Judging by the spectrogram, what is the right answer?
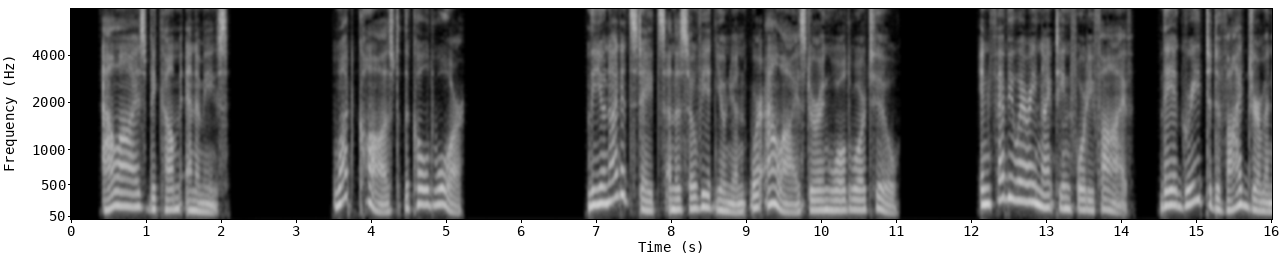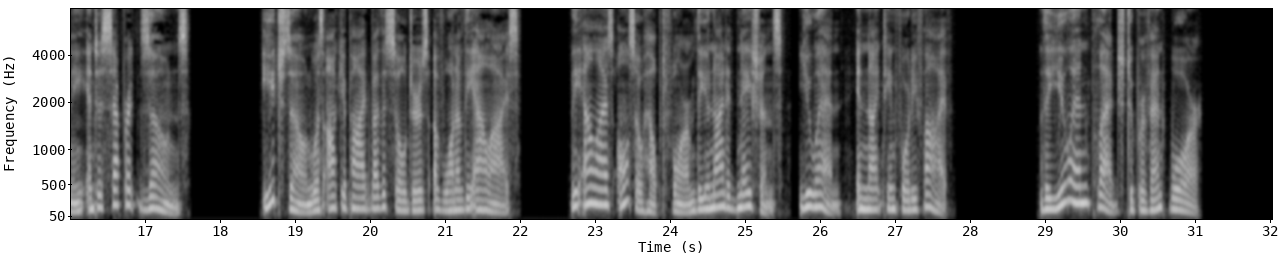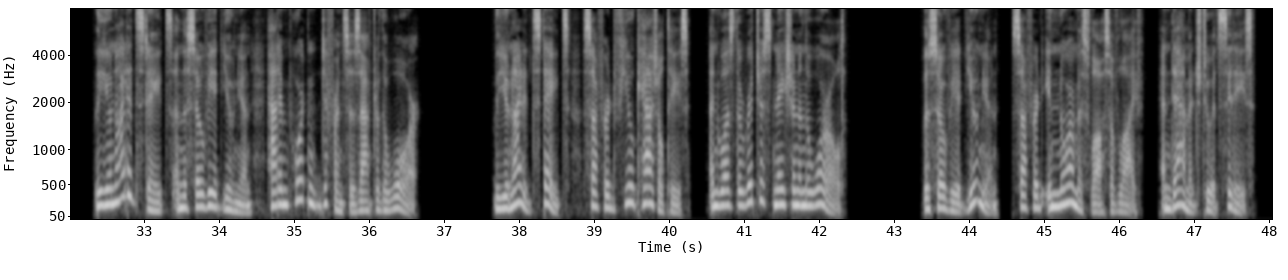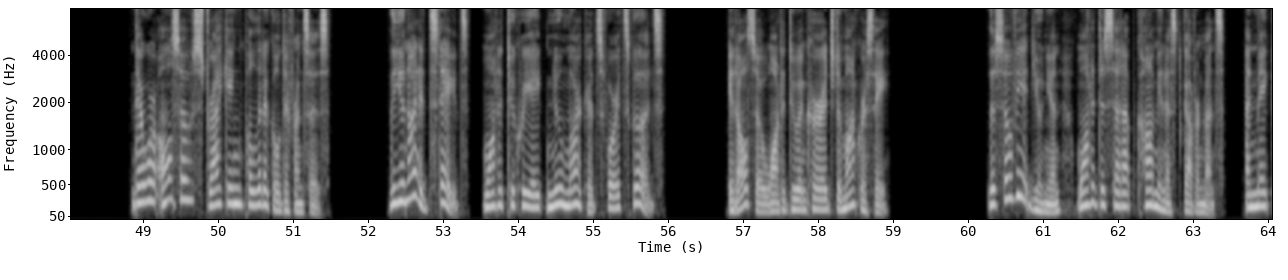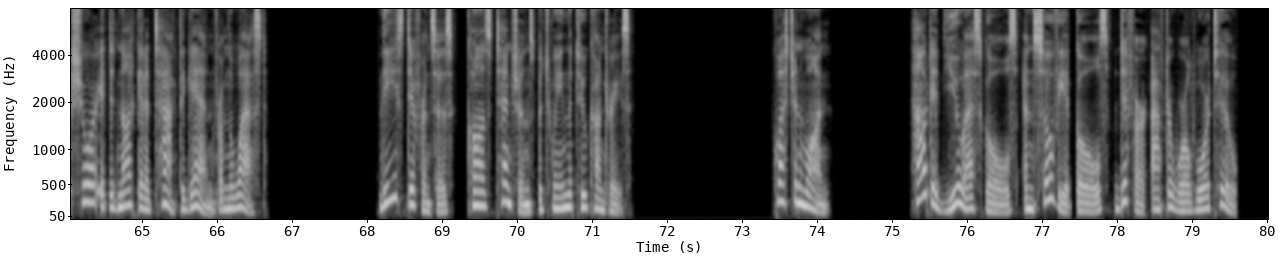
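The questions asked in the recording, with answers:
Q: How did U.S. goals and Soviet goals differ after World War II?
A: The U.S. wanted new markets for its goods and to encourage democracy; the Soviet Union wanted communist governments and protection from attack from the West.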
